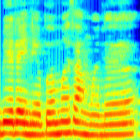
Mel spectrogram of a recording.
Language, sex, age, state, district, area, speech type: Bodo, female, 18-30, Assam, Kokrajhar, urban, spontaneous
